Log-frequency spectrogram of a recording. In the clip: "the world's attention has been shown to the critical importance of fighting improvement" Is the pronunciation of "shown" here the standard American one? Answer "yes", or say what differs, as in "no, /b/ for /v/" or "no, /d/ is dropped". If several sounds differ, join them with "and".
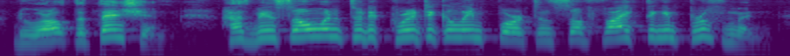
no, /s/ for /ʃ/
